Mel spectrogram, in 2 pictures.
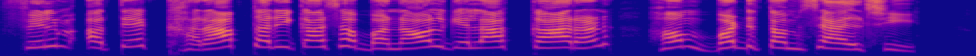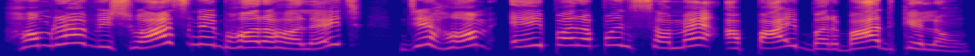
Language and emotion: Maithili, angry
